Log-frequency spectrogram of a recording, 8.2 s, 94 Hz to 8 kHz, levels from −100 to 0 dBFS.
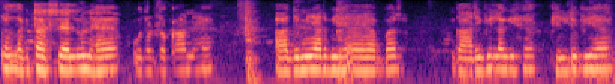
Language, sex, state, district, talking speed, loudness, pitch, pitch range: Hindi, male, Bihar, Samastipur, 155 wpm, -21 LUFS, 205 Hz, 195-210 Hz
